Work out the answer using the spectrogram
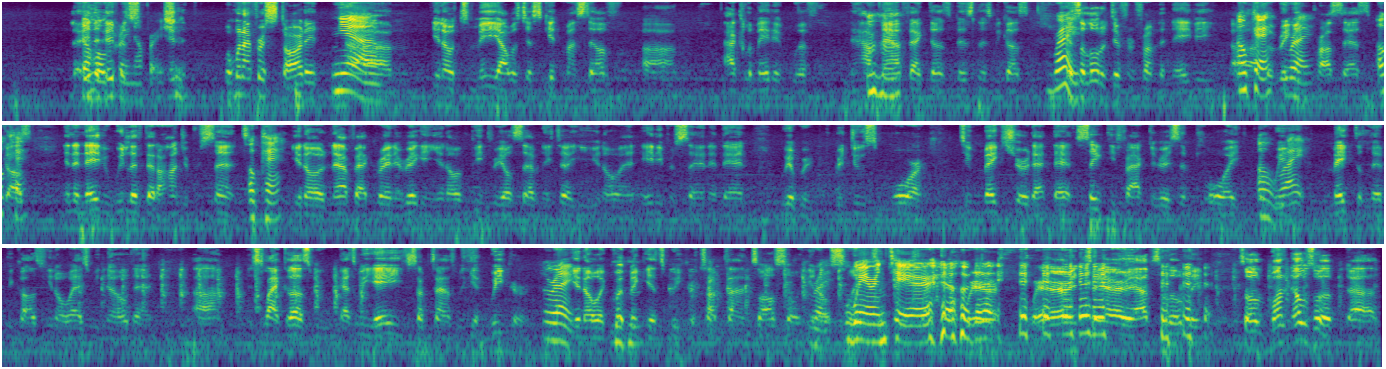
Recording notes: Coming at you from Naval Base San Diego, afloat on a live crane.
